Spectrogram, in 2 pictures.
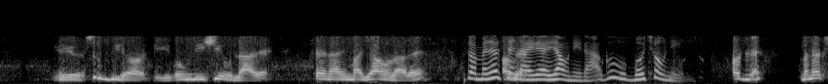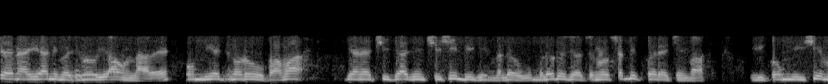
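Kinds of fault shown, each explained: No technical faults can be heard anywhere in this recording.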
